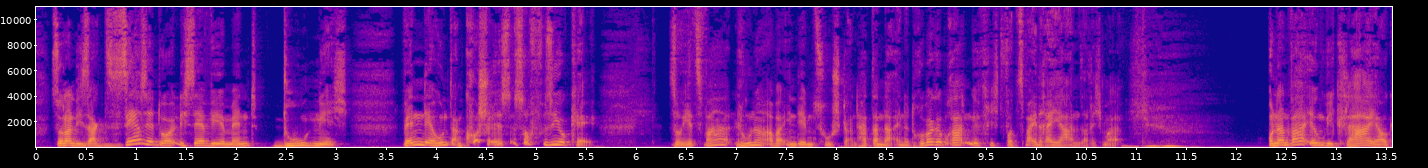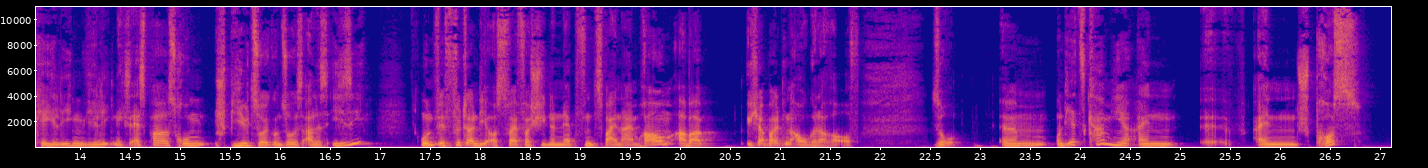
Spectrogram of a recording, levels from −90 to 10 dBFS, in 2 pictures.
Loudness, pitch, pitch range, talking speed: -21 LUFS, 145 Hz, 120-165 Hz, 205 wpm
